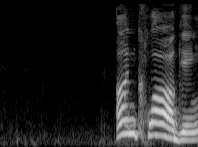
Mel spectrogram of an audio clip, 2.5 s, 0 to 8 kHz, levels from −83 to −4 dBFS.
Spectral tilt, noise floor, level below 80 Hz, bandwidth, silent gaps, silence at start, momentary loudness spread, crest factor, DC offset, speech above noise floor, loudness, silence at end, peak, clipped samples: -8 dB/octave; -66 dBFS; -66 dBFS; 7.6 kHz; none; 1.45 s; 7 LU; 16 dB; under 0.1%; 45 dB; -23 LUFS; 0 s; -8 dBFS; under 0.1%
